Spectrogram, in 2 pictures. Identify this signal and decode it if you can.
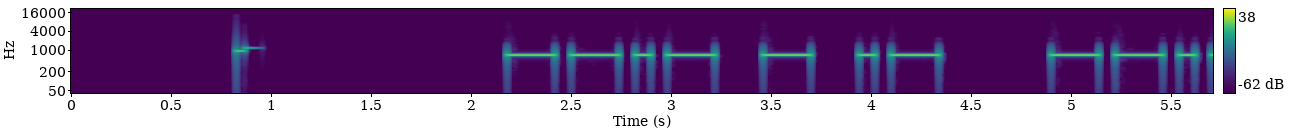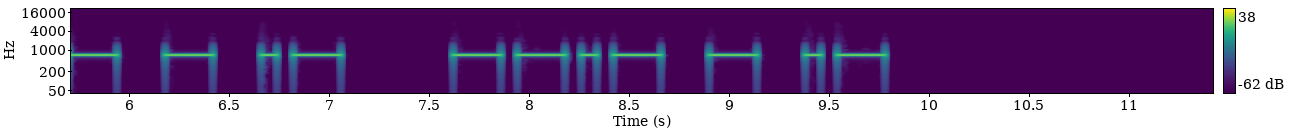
Morse code, heard as a keyed tone, about 15 wpm, 700 Hz. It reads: QTA QTA QTA
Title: Q-Codes Repeated 3x 15wpm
